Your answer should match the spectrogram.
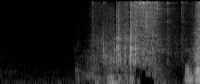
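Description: A bunch of keys with metal keychain charms jangling and clinking as they are handled, for about a second after a moment of dead silence.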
